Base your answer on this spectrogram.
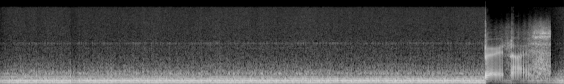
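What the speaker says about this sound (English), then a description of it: "All right, just a normal takeoff here" Training helicopter engine and rotor drone steadily through a normal takeoff, a loud continuous hum with strong low harmonics, briefly interrupted near the end by a burst of radio or intercom noise.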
